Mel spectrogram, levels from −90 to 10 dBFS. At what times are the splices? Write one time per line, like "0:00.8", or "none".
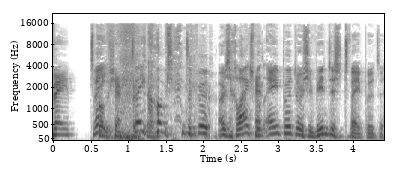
0:02.1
